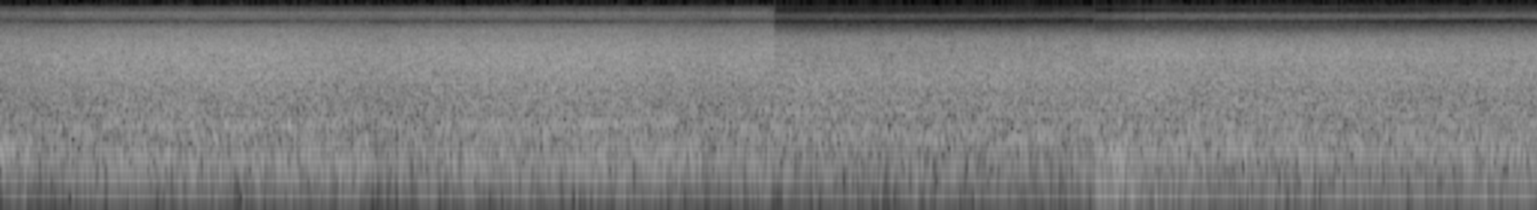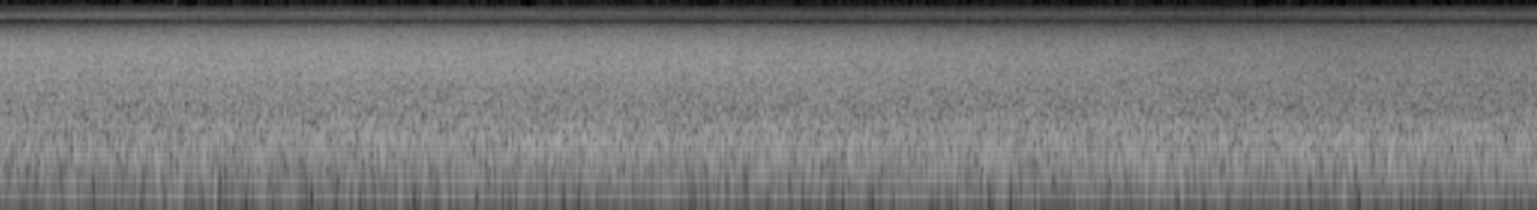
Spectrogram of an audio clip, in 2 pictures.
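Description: Steady rush of white water from Sol Duc Falls and the Sol Duc River pouring over rocks. Its tone shifts a little about eight and again about eleven seconds in.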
